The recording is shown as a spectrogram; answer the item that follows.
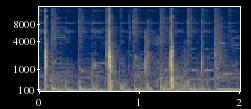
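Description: Three sharp, evenly spaced knocks about two-thirds of a second apart: a hammer tapping on a sedimentary rock outcrop.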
